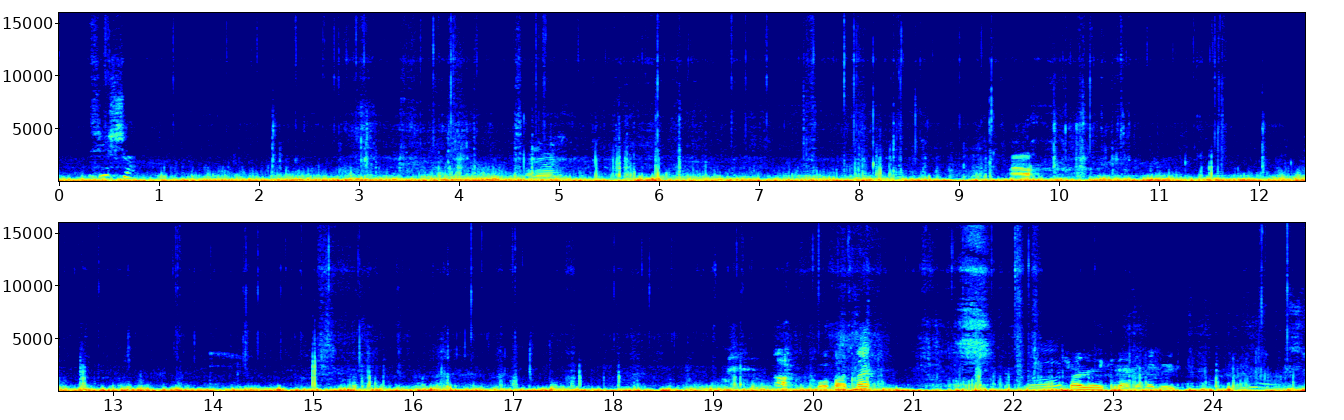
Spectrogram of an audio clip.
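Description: Wind rumbling steadily on the microphone in falling snow, with brief voices and calls breaking through now and then, clustered near the end.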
